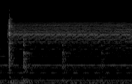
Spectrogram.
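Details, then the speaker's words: Three-string cigar box guitar single-coil pickup under test: steady buzzing hum, hiss and faint clicks from interference by a nearby soldering iron and overhead fluorescent lights, showing the pickup works. "so it's going to be noisy now because i have my um soldering iron here so check this out and plus i have fluorescent lights overhead so it's noisy listen to this"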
